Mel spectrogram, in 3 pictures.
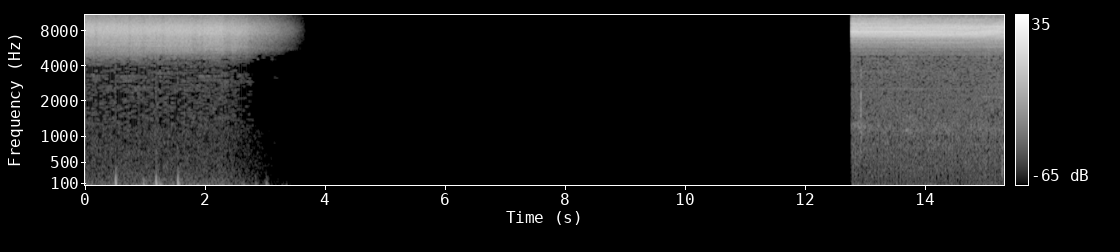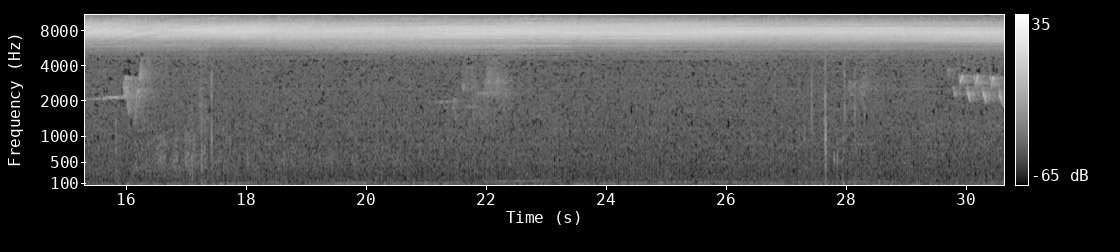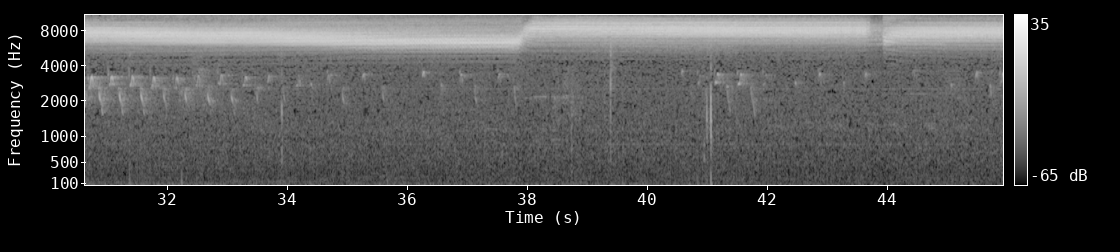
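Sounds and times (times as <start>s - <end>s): insects trilling: 0.0s - 3.1s, 12.8s - 45.9s.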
